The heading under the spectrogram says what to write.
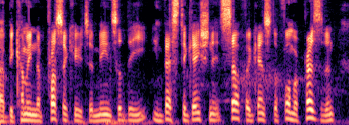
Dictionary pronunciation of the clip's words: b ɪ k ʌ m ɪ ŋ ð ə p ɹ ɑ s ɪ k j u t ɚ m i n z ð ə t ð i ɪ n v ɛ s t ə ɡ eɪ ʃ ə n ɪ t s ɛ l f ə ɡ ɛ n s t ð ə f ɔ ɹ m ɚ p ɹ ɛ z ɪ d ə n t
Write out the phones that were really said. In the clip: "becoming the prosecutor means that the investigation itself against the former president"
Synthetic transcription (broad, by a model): b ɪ k ʌ m ɪ ŋ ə p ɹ ɑ s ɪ k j u t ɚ m i n z ð ə t ð i ɪ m v ɛ s t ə ɡ eɪ ʃ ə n ɪ t s ɛ l f ə ɡ ɛ n s t ð ə f ɔ ɹ m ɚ p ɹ ɛ z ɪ d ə n t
